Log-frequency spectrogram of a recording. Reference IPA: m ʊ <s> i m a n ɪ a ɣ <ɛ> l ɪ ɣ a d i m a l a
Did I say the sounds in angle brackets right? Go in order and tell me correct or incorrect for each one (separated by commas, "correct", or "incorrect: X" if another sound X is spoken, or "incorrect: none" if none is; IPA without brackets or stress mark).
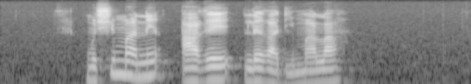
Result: incorrect: ʃ, correct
